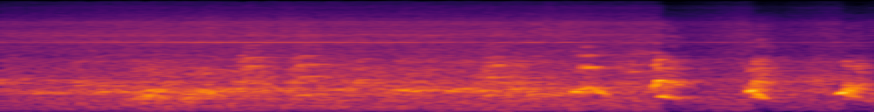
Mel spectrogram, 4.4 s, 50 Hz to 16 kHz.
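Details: Old English Sheepdog at an FCI dog show in Osaka on 5 December 2010: three or four sharp barks near the end, about half a second apart, over steady indoor crowd murmur and a constant high tone.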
